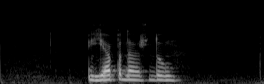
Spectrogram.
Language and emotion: Russian, neutral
